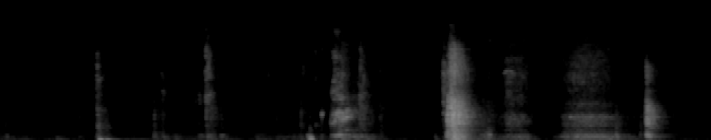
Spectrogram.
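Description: Small handling noises from tweezers and fingers working on a Flipper Zero's opened plastic case and ribbon-cable connectors: three sharp little clicks, with short rustling scrapes between them, the loudest about four and a half seconds in.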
